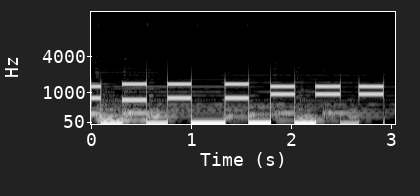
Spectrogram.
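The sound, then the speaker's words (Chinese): A telephone being dialed by a shop assistant calling to contact the lost-child service: seven loud touch-tone keypad beeps in a steady, even rhythm, each a bright two-note tone with a small click at its start, with no voices. “店员阿姨打电话给某个人，接着联络了走失服务处。”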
